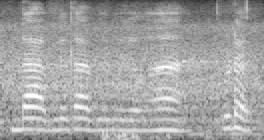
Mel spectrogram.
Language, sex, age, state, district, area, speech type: Marathi, female, 18-30, Maharashtra, Satara, urban, spontaneous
